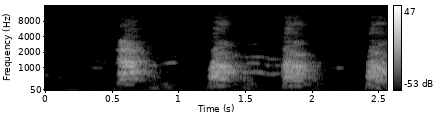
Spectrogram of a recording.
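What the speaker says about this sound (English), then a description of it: "there goes the dog again" A dog barks four times in a steady series of sharp, loud barks with short pauses between them, close by and with no talking over it.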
